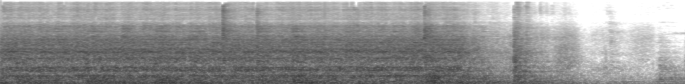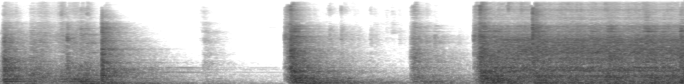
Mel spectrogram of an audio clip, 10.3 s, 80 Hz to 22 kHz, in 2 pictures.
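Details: International 93 combine, unused for 15–16 years. Steady fast cranking churn for several seconds, then stop-start bursts with no catch; it never fires, and the choke had not been used.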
